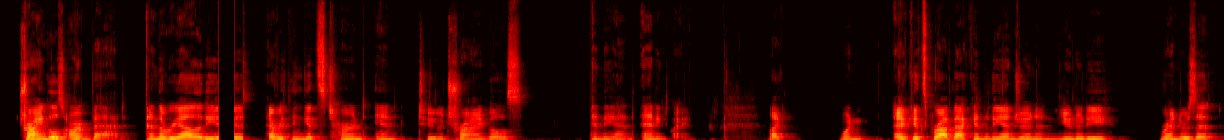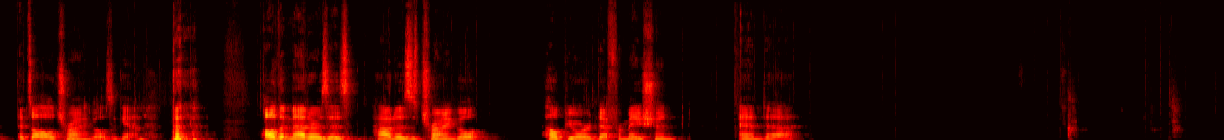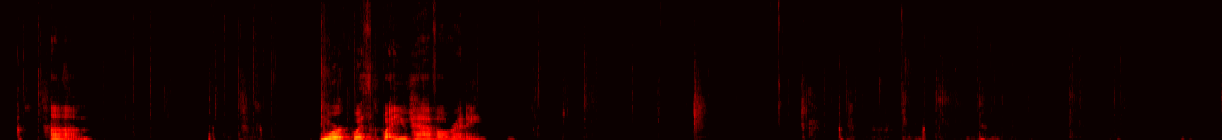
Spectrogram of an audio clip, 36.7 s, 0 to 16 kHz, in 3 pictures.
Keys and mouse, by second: 5.4-6.7 right drag, 6.9 ctrl+Tab, 8.6 click, 8.8 shift+click, 10.0 click, 10.1-14.7 right drag, 10.4 v, 10.6-14.7 drag, 14.3 d, 15.3 [, 15.4 [, 15.6 [, 16.7-19.0 drag, 17.9 ctrl+z, 24.4-26.9 drag, 24.4-29.3 middle drag, 24.4-26.9 right drag, 30.1 ctrl+Tab, 31.2 q, 33.2 ctrl+j, 33.7 Tab, 34.2 ctrl+t, 34.9 ctrl+z, 35.4 ctrl+Tab, 36.5-36.7 ctrl+drag.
